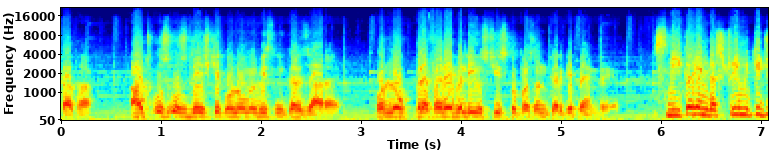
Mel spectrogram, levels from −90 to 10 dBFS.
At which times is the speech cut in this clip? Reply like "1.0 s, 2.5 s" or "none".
none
